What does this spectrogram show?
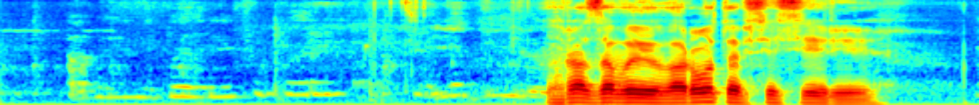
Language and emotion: Russian, neutral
